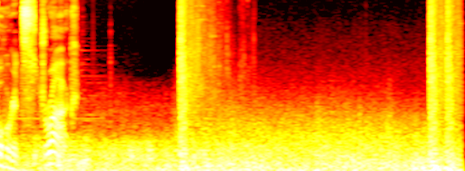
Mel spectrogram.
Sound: rocks rumbling

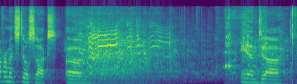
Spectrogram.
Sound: congregation laughing

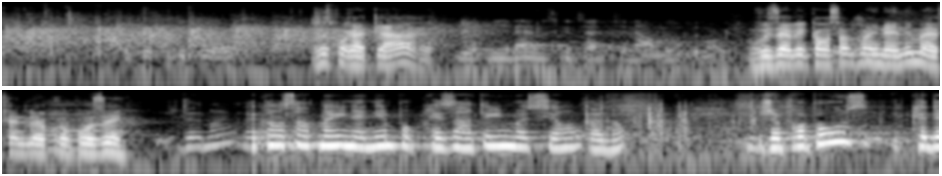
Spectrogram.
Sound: some Applause

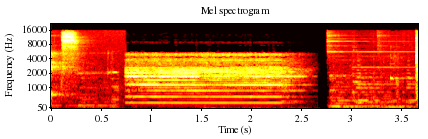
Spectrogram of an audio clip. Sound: buzzer noise

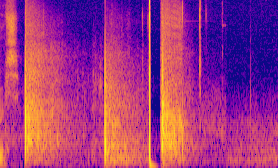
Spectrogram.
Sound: bang

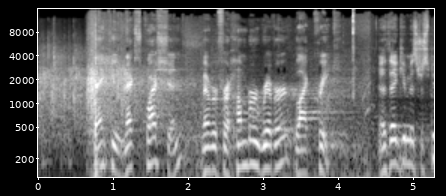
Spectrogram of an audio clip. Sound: applause

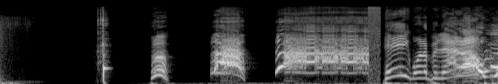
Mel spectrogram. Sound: screams

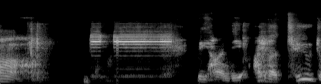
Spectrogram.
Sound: car honks

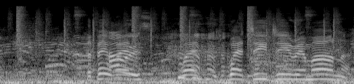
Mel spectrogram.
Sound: laughs

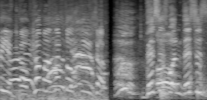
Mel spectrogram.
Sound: gasps

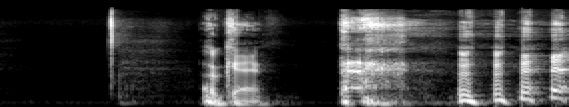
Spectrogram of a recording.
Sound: laughs

